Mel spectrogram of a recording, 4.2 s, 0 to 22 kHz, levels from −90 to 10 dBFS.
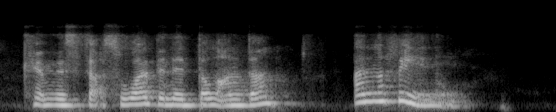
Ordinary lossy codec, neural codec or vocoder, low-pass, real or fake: Opus, 24 kbps; codec, 16 kHz, 1.1 kbps, Voila-Tokenizer; 7.2 kHz; fake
